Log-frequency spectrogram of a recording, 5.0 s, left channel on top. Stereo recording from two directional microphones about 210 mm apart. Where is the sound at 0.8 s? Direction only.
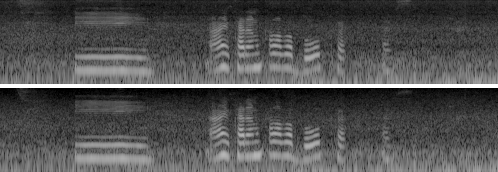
Centre (ahead or behind).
